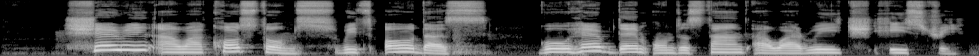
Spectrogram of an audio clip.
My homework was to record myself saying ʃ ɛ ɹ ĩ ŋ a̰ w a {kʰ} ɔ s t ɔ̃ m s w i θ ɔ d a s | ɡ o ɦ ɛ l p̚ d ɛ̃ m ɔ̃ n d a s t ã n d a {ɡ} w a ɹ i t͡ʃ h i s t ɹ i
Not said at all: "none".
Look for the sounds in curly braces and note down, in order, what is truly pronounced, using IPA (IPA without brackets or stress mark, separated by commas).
kʰ, none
